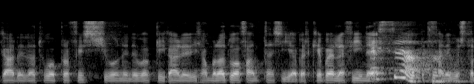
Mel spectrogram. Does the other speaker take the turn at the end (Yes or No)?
No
